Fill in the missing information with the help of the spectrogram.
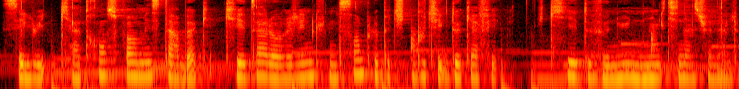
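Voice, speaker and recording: A woman's voice: mid-range voice, flat delivery, normal speed, creaky. A woman hosting a motivational podcast, speaking straight to the listener in a familiar, direct way with the odd hesitation. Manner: direct, addresses listener informally, occasional hesitations. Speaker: podcast host. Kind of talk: motivational solo podcast talk.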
